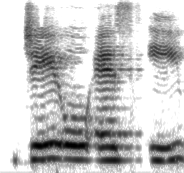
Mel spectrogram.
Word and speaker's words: Jose: name apparently because my my surname is uh j-o-s-e which is jose in spanish and it's yeah yeah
